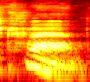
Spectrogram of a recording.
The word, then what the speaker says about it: llan: for an enclosure is clan. It's spelt LLAN. The double L is pronounced something like that. So clan would be what they would call it.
